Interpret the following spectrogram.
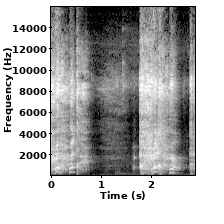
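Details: Young girl gives a cluster of short, harsh coughs, pauses, then coughs again in a second burst.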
